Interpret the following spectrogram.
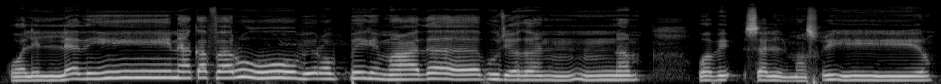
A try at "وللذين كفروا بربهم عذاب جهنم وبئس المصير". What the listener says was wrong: اچھا آپ نے ایک تو مد اصلی کو کھینچتے ہیں آپ اور پھر را کو پر بھی آخر میں. وبئس المصیر. مصیر نہیں کرنا. وبئس المصیر.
